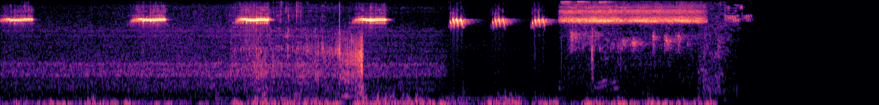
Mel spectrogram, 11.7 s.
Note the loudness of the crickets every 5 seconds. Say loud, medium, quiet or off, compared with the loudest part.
loud, medium, off.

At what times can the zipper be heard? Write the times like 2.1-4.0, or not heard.
3.4-5.0.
